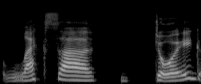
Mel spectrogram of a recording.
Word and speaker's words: Lexa Doig: Her name is Lexa Doig. Man, I'm just butchering this shit up. It's spelled Doig if you guys want to Google.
